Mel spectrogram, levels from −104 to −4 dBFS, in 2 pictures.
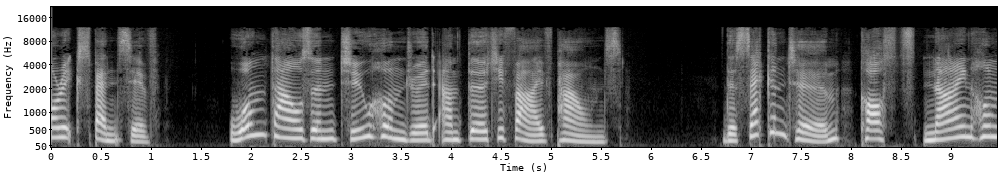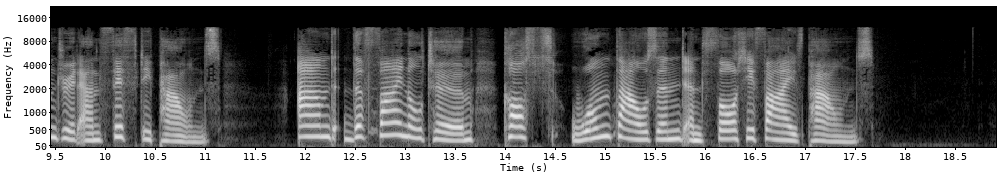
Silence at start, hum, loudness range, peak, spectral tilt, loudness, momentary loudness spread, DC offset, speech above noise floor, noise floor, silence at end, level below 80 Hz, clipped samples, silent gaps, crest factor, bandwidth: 0 s; none; 3 LU; -4 dBFS; -5 dB/octave; -21 LUFS; 11 LU; under 0.1%; 58 dB; -80 dBFS; 1.25 s; -60 dBFS; under 0.1%; none; 18 dB; 12 kHz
